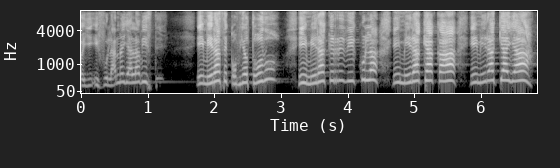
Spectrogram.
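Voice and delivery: loud, catty gossip; gossiping churchgoer. Retold or imitated. Churchgoers gossiping about a woman on the way out. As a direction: dish the dirt with relish.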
